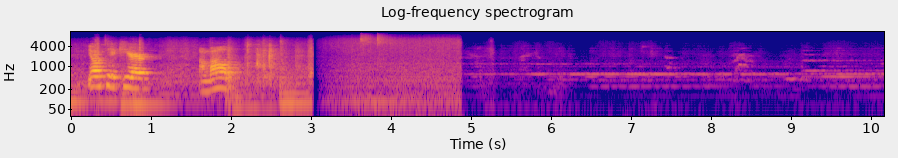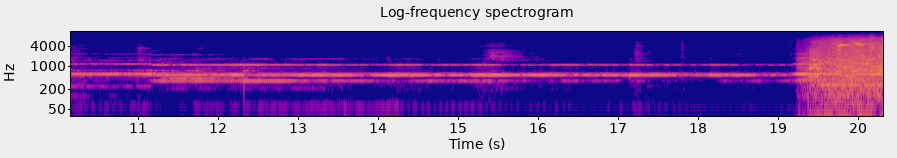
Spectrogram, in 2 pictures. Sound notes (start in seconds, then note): 3.5 cleaning rag squeaking; 3.5 slow music; 19.4 birds chirping; 19.4 engines rumbling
